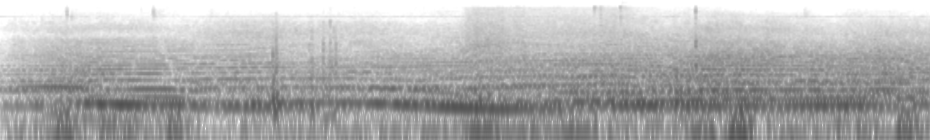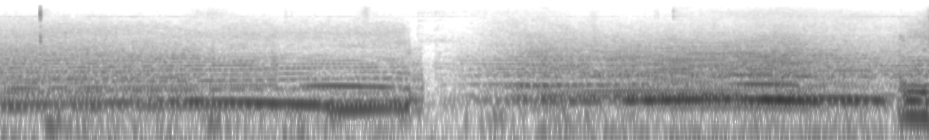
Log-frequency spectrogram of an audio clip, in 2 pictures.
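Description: Race cars in the SRA GTi Challenge scream around the Aldo Scribante circuit, with layered engine notes rising and falling as they pass and one sharp dip before the roar builds again.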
